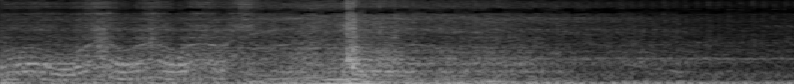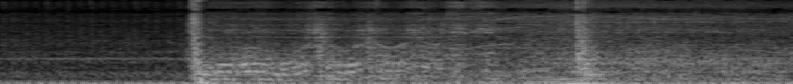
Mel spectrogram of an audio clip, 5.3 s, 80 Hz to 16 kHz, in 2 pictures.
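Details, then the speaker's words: 1963 one-ton truck that sat on a yard a long time, fuel poured into the carburetor bowl: steady starter cranking with a few stronger puffs as it tries to catch, but it never fires. "Well, let's see if she does anything. Almost sounds like she wants to."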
